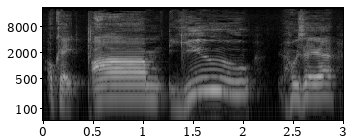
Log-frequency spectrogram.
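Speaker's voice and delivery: high, loud, drawn-out summons; loudly calling on the prophet in God's role; God addressing Hosea. Acted. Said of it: "he's basically saying".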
